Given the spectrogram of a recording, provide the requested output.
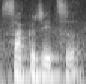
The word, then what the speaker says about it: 昨日: When you're written in kanji, it's often pronounced sakujitsu, sakujitsu, and that's very formal.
